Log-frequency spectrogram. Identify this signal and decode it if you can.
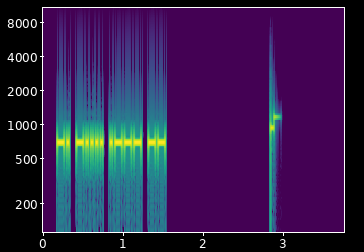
Morse code, heard as a keyed tone, about 40 wpm, 700 Hz. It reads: N6JM
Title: USA Call Signs - 4 Characters - 2x Character Spacing - 40wpm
